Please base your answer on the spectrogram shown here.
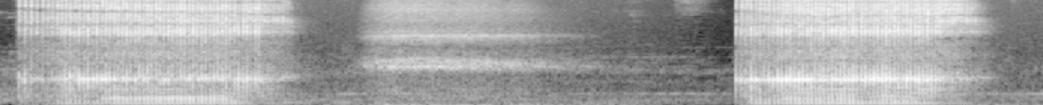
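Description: Two loud, rumbling inhaled snores about five seconds apart, with a softer airy exhale between them: a sleeping dog snoring.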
